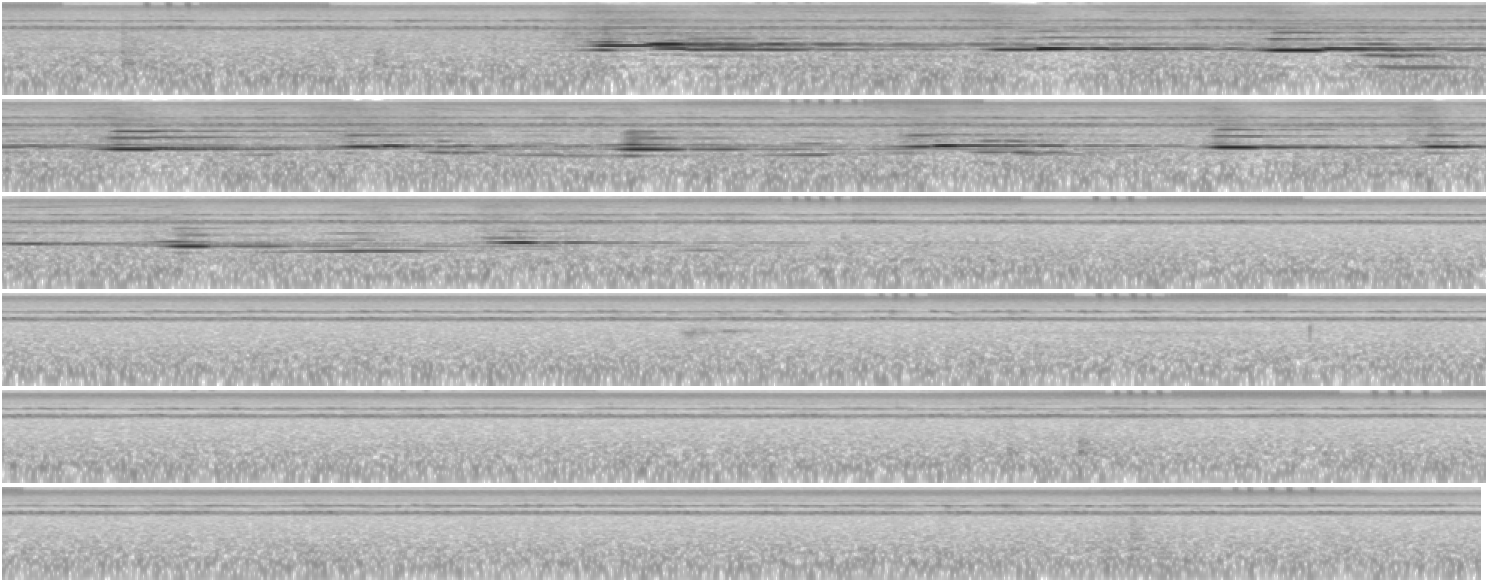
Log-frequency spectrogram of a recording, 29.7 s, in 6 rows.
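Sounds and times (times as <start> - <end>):
crickets trilling: 1.6 - 12.6
low rumbling hiss: 1.8 - 12.4.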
